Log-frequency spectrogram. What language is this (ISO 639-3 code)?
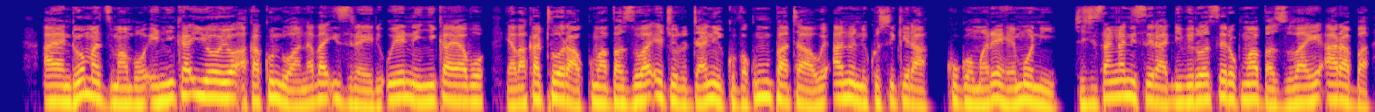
sna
